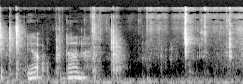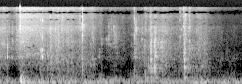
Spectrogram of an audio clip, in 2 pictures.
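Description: A paper towel rustles and crinkles as it is folded.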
